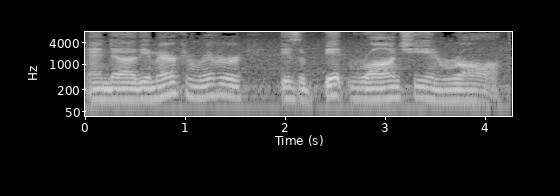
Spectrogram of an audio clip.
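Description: A man's voice: lowish voice, fairly even intonation, unhurried, slight background noise, rough recording. A man hosting a fishing channel, talking casually in a rambling voice-over with many fillers and restarts.

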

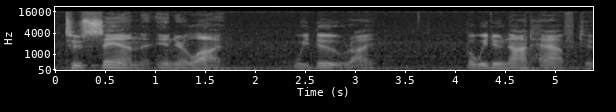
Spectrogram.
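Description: A middle-aged man preaching a sermon in a slow, deliberate way, pausing often and stressing key words. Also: mid-range voice, noisy background. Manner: slow, deliberate delivery with pauses and emphatic stresses. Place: church sanctuary, speaking from a wooden pulpit.

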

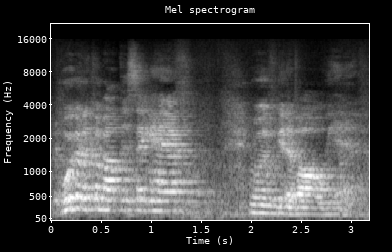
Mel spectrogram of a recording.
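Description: A man coaching basketball gives an exhorting halftime pep speech, loud and often shouting, with short repeated commands. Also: sits high, animated, fast. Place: indoor locker room. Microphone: far camera. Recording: roomy, distant camera microphone with noise.

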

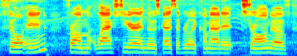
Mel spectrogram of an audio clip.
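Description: A woman coach giving a postgame interview outdoors at a stadium, speaking into a handheld mic in a measured, upbeat way with frequent ums. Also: medium pitch, little pitch movement. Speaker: head coach. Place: outdoor stadium by a sports field. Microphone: handheld interview mic held in front.

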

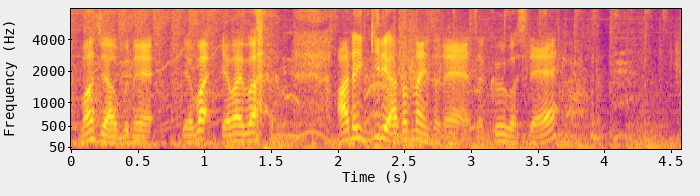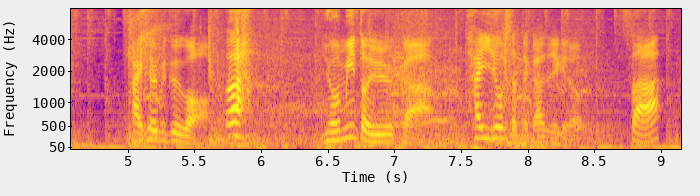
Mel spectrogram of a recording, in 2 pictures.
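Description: A man with a Kansai Japanese accent commentating his own fighting game matches, excitable and quick to shout and laugh at big plays. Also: fairly high pitch. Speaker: gameplay commentator. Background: background music.

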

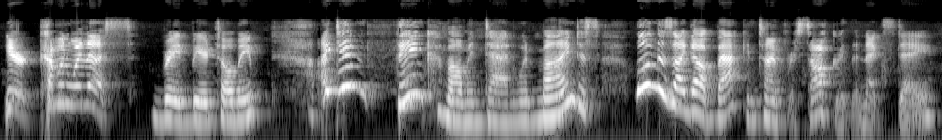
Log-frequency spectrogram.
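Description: A woman reading a picture book aloud to children in an animated way, with asides and questions for her young listeners, on a dull lo-fi recording. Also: a little high, unhurried. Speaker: storytime reader.

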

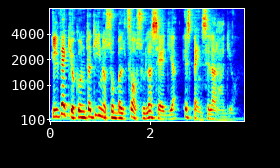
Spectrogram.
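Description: A man reading a children's fable aloud with lively, expressive narration. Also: medium pitch, moderate pace, husky. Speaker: storyteller.

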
